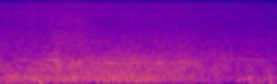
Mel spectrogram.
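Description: A storm at sea aboard a ship, with wind and waves blending into a loud, dense, continuous roar that has no distinct breaks.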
